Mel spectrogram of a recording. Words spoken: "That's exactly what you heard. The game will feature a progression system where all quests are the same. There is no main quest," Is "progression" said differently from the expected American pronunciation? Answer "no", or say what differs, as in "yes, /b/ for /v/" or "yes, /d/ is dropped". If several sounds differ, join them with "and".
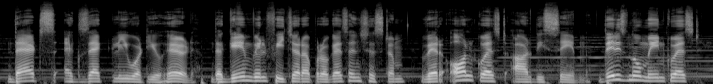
yes, /s/ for /ʃ/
